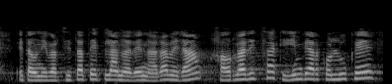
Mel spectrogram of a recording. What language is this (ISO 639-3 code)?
eus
